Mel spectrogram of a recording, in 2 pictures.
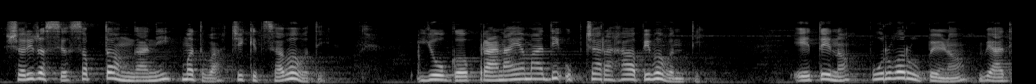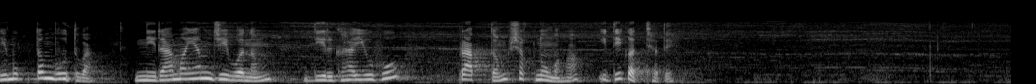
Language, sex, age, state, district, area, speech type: Sanskrit, female, 30-45, Maharashtra, Nagpur, urban, spontaneous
